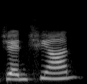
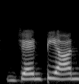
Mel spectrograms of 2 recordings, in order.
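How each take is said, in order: First: The middle consonant is a 'sh' sound. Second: The middle consonant is a 't' sound. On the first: This is the speaker's own pronunciation. "I pronounce is जेंशियान" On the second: Some other people say it this way. "कुछ जेंटियान भी बोलते हैं"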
